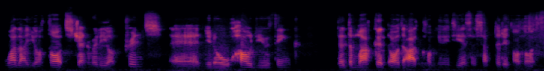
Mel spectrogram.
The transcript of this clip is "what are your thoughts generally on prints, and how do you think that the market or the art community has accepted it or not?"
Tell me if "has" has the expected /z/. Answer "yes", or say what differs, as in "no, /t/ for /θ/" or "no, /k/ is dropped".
no, /s/ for /z/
